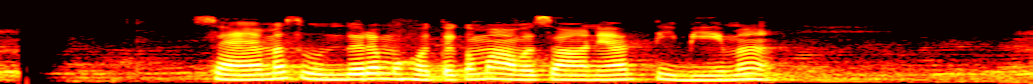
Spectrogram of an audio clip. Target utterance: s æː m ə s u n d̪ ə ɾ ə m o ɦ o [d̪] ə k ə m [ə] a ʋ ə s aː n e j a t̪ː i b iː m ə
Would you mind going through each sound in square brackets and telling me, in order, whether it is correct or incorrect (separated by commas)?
incorrect, correct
